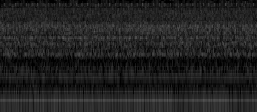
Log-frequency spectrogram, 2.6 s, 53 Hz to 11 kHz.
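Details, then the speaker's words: Audi 3.0 L supercharged engine (S4/SQ5) idling a few minutes after an oil change: warm, steady, even hum with a low smooth rumble, no knocks or misses; startup sounded smoother than the idle; healthy engine, normal idle. "well that's an Audi for you guys if your Audi sounds the same you have a healthy engine if it sounds more rough you have to check it out as a problem"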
